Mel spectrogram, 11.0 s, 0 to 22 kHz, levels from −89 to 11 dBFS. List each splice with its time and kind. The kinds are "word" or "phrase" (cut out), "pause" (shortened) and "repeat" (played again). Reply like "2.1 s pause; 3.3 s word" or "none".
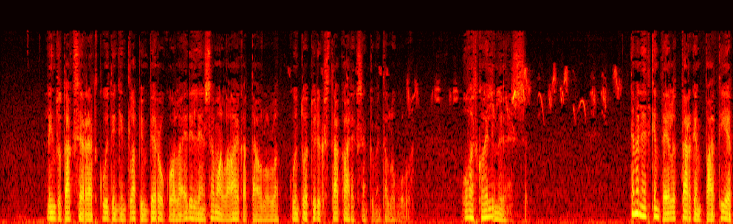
1.9 s word; 4.2 s pause; 7.4 s word; 9.9 s word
